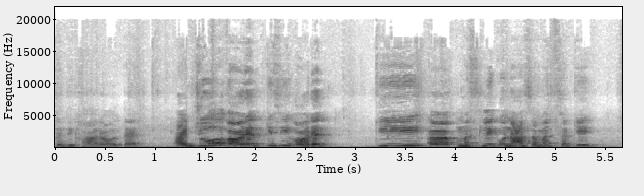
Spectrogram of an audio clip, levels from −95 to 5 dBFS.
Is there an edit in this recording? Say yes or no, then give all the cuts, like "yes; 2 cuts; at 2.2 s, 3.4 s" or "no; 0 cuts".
yes; 1 cut; at 1.3 s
